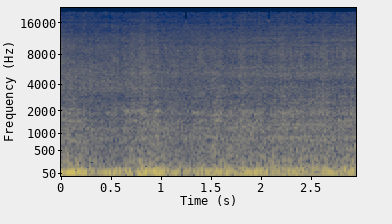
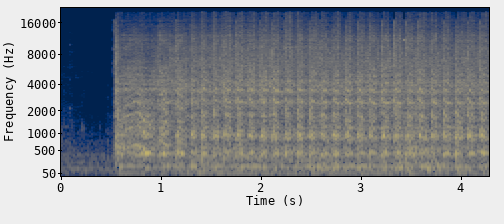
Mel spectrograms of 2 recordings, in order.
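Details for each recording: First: 1969 Plymouth Road Runner V8 parked for decades: deep even burble with steady pulses, no misses or knocks, going straight to a smooth idle. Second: 1969 Plymouth Road Runner parked for decades, cranking steadily at a quick even rhythm with compression pulses but never catching; plenty of fuel confirmed, no ignition suspected, owner leaning toward the orange module box with an intermittent issue.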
